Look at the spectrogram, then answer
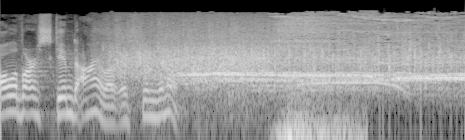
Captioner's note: audience applauds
